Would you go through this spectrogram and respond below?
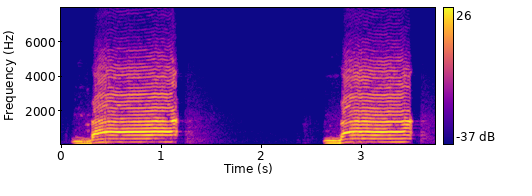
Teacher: দুই ঠোঁটের ভিজা অংশ থেকে আমরা বাকে উচ্চারণ করব। বা, বা। মুখ গোল করা যাবে না, সবসময় খেয়াল রাখবেন।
